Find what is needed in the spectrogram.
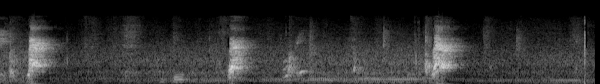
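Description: A dog barking three times, short sharp barks about two seconds apart.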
